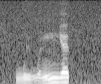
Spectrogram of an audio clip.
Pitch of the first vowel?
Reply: low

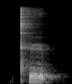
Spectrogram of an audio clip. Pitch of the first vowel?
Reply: low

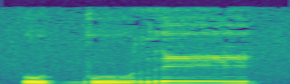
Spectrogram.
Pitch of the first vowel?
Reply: low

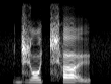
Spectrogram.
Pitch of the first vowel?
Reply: high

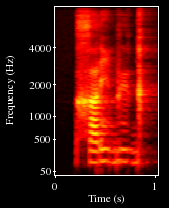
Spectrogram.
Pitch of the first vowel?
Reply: rising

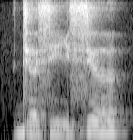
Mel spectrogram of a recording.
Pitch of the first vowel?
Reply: low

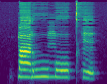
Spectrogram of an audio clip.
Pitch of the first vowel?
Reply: low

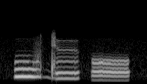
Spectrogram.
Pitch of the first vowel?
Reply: high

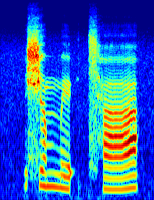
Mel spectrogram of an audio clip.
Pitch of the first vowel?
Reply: high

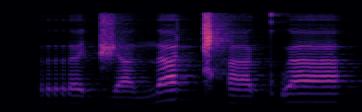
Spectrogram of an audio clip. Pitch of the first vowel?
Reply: low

